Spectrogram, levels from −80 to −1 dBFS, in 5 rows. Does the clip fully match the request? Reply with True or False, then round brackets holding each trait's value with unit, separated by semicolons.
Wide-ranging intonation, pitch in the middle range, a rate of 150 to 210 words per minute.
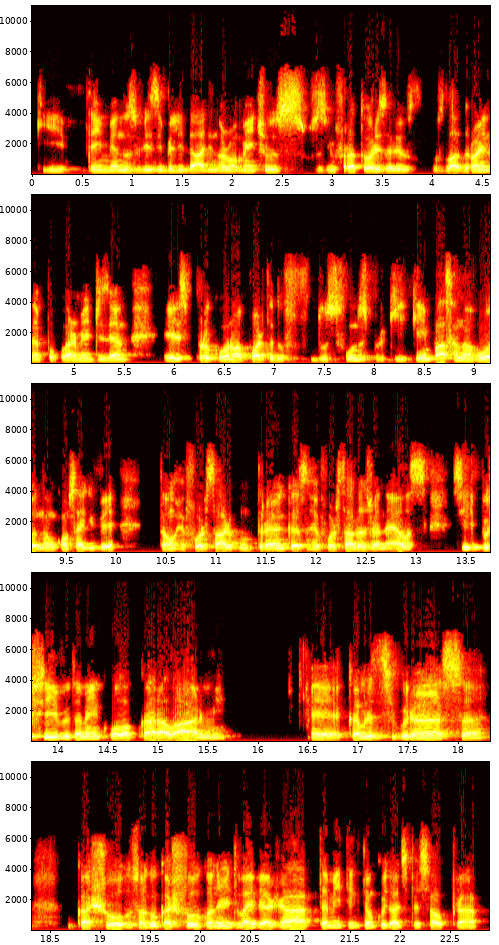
False (6.0 semitones; 95 Hz; 170 wpm)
